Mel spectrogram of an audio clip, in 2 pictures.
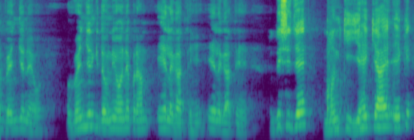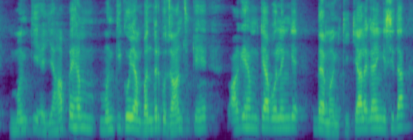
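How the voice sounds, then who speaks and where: A man teaching English grammar in Hindi, asking questions and answering them himself, and slowly spelling out English words. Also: on the high side. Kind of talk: classroom-style grammar lesson.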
